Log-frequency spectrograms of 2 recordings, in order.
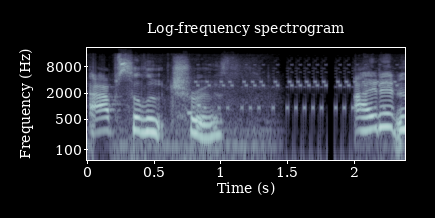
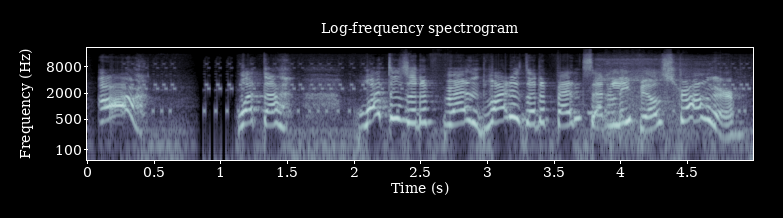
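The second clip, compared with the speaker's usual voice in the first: high-pitched, startled sputtering; flustered alarm; 9 semitones higher than usual. Acted. Rattled prosecutor reacting to a bolder defense, flustered. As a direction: sputter in panic, restarting the question.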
